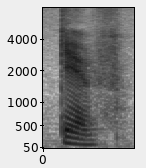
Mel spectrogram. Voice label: "give", American English; easypronunciation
